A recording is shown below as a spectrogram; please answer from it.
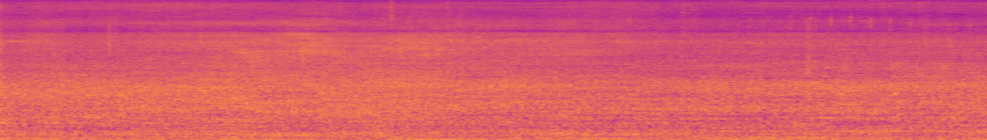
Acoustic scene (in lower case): street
